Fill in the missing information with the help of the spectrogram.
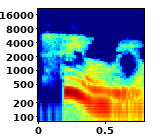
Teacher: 这个▁seal▁要读重一些，因为它重音在第一个音节这里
